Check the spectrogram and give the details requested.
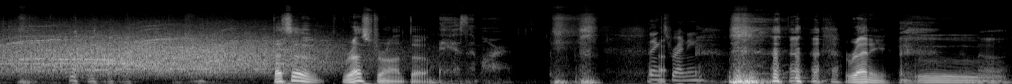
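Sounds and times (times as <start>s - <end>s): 
applause: 0.0s - 4.1s
speech: 0.2s - 4.8s, 6.5s - 10.1s
laughter: 7.3s - 8.6s.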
